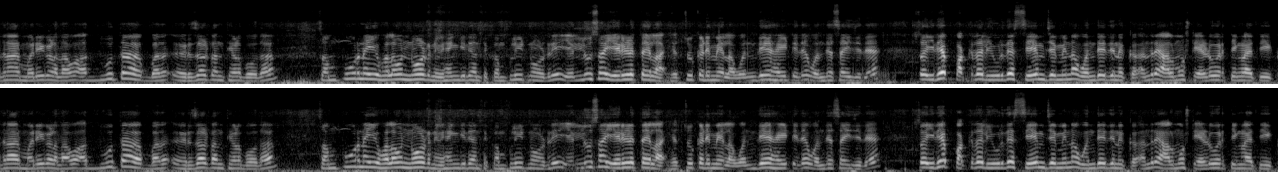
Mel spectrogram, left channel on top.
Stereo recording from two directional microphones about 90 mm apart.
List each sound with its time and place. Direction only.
0.0 s speech: 15° right (ahead or behind); by 12.7 s 40° right (ahead or behind)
